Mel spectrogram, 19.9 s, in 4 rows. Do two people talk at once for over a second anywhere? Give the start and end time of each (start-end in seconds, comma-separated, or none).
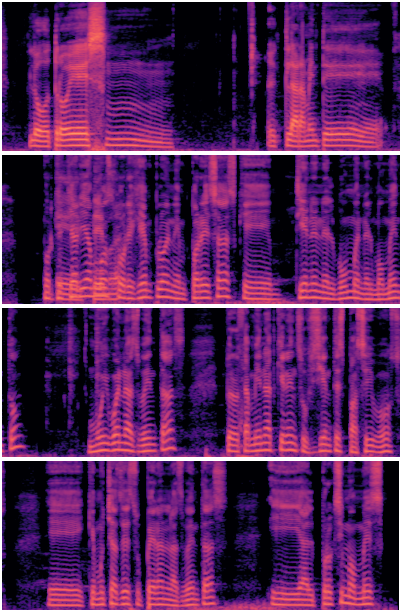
none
